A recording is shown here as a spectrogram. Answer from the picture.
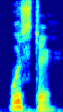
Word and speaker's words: Worcester: for a second there so how do you pronounce the city that this venue is located in Worcester that's awesome yeah I know I'm an annunciator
